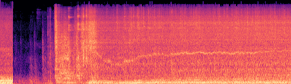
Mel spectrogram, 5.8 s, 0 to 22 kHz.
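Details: 1985 Chevy C10 Blueprint 350 V8, hot after driving, restarted after dieseling on shutoff: short crank, slight choke, then slow, loping idle with a faint rising whine; timing about 15° advanced, low idle from over-advanced timing.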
